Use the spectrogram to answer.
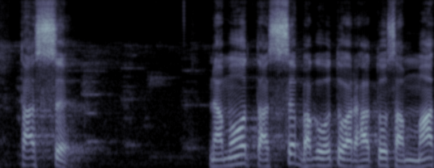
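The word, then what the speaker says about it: tassa: हाँ, ये दस्स कहा तो गलत है। इसको हम द के जगह पर थ लिखना चाहिए। इसलिए दस्स नहीं, नमो तस्स।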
